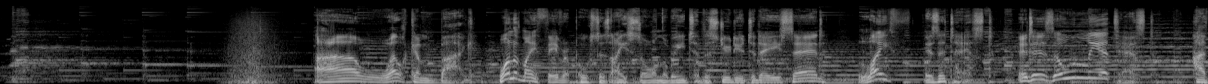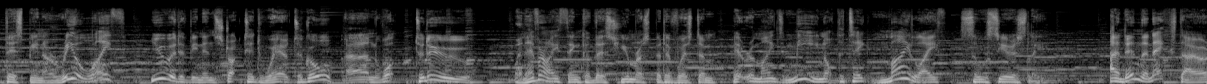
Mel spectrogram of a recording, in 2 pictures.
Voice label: english scottish tv shows

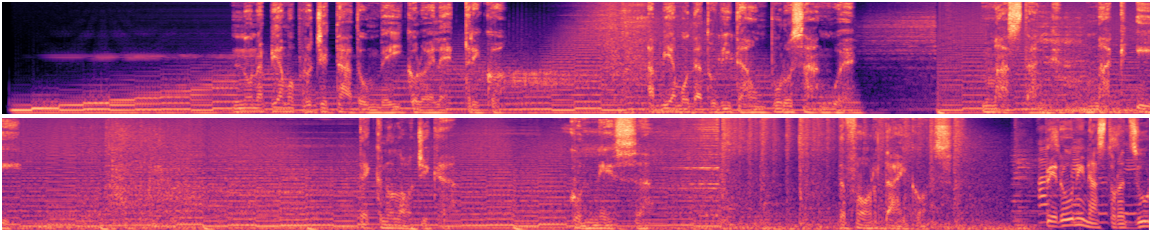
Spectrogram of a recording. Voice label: italian commercial; professional Italian voice over artist

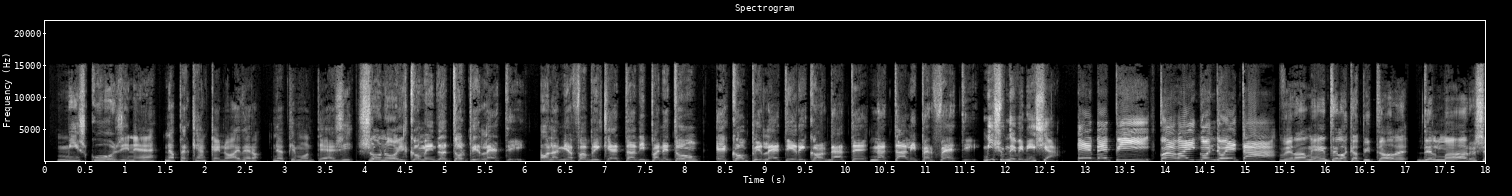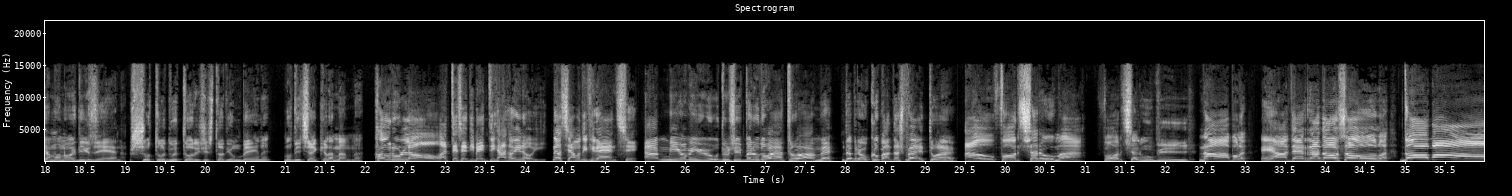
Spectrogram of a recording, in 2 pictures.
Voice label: italian

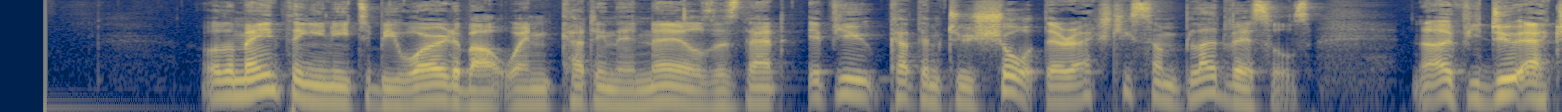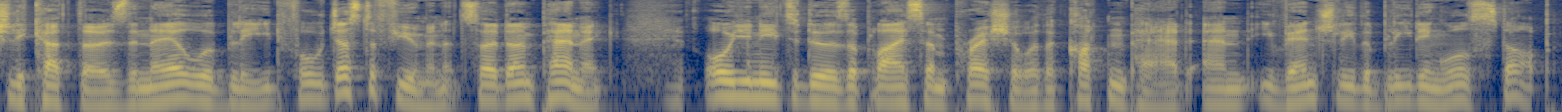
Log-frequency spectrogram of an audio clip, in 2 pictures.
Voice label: english south african e-learning

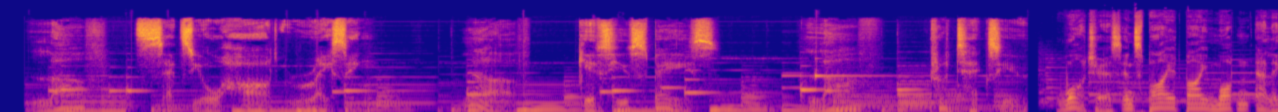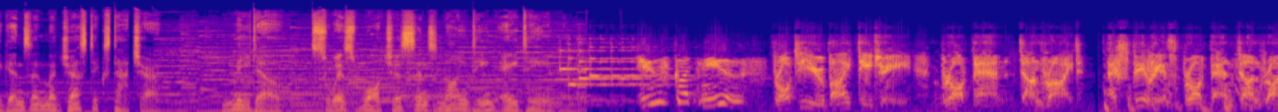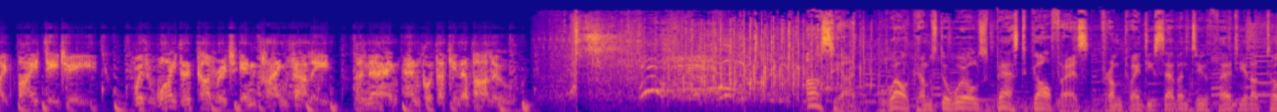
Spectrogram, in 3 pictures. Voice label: malay

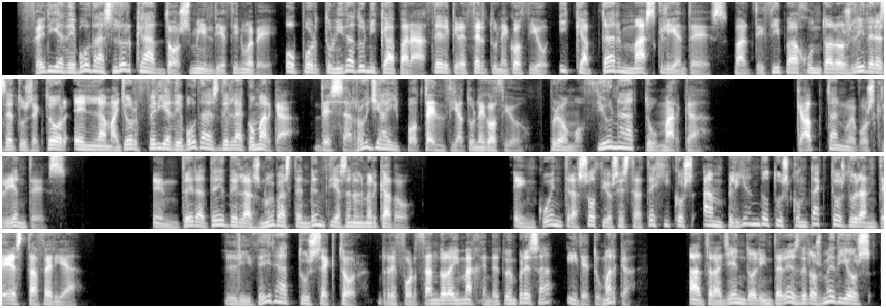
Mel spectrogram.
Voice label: spanish promos

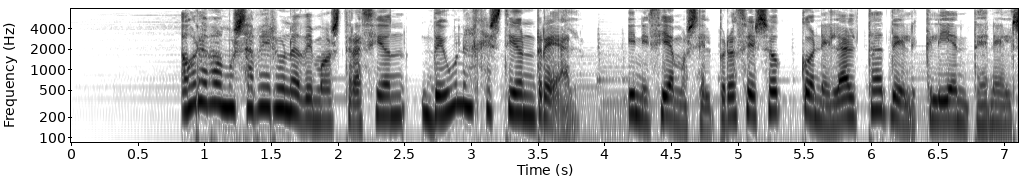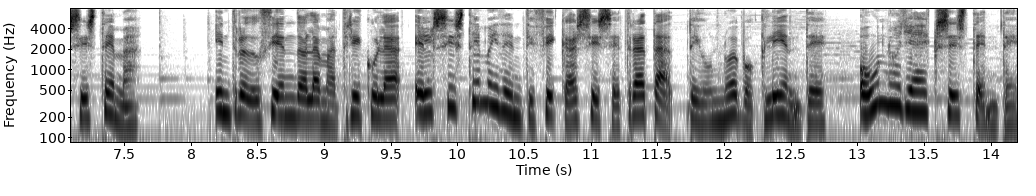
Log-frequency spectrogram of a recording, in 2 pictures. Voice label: spanish explainer videos

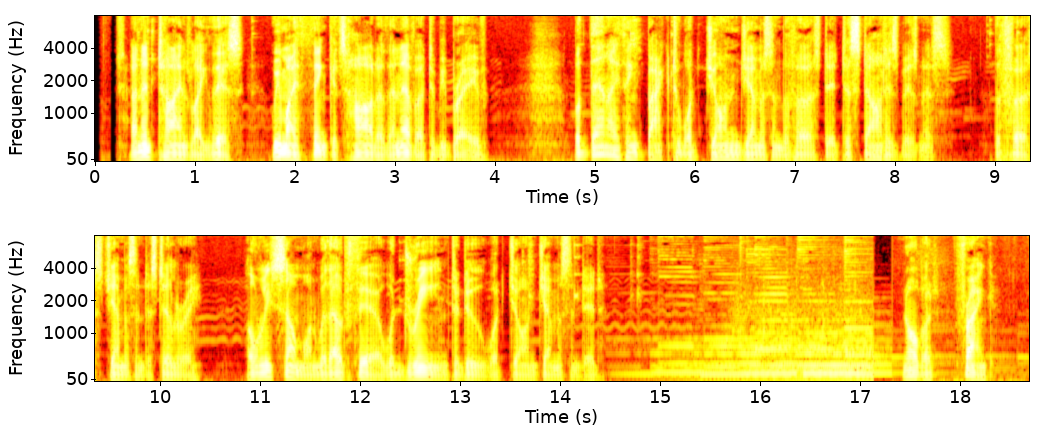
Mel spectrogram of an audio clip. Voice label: english irish podcasts

